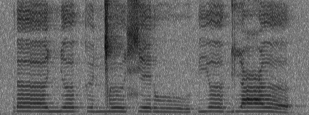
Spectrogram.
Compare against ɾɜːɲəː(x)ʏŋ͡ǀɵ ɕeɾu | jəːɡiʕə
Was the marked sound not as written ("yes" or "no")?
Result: yes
